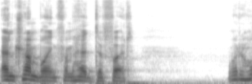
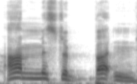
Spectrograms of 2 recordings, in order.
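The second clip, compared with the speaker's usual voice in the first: higher, slow, effortful introduction; barely managing words; 6 semitones higher, slower than usual. A narrator's reading. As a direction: struggle to get the name out. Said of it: "he managed to articulate".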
